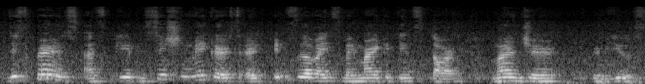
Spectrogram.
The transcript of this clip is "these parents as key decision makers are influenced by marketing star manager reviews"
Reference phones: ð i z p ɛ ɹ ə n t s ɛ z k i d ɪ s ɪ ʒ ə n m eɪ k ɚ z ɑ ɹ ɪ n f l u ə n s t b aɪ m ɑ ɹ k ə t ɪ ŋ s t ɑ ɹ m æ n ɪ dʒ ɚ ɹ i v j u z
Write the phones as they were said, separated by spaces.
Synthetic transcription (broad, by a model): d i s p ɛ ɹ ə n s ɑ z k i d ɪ s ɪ ʃ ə n m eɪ k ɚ s ɑ ɹ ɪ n f l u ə n s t b aɪ m ɑ ɹ k ə t ɪ ŋ s t ɑ ɹ m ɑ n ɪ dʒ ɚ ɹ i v j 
